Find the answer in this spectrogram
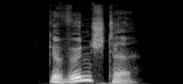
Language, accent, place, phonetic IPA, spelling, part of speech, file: German, Germany, Berlin, [ɡəˈvʏnʃtə], gewünschte, adjective, De-gewünschte.ogg
- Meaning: inflection of gewünscht: 1. strong/mixed nominative/accusative feminine singular 2. strong nominative/accusative plural 3. weak nominative all-gender singular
